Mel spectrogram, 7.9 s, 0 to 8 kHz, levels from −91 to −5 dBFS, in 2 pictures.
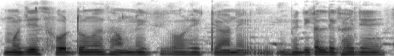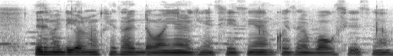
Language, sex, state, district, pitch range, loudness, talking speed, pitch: Hindi, male, Madhya Pradesh, Katni, 105-110 Hz, -18 LUFS, 165 wpm, 110 Hz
